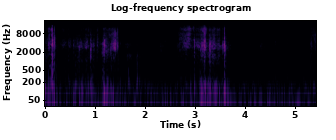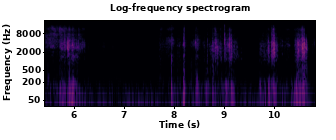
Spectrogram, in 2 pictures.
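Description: Fingers flip the thin, crinkly pages of a large open textbook, producing bursts of bright, papery crinkling rustle with brief quiet gaps between turns. The sound is soft and almost entirely high-pitched, with sharp crackles inside each page turn.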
